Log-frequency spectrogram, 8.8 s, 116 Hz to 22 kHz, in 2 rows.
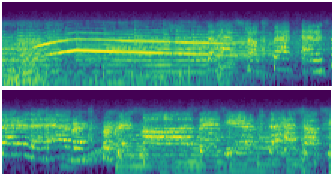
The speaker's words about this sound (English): A truck of heroic proportions. Hess Fire Truck 2000, built for action. Cool flashing lights, a real horn and siren, and a giant ladder that goes up, up, and away.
